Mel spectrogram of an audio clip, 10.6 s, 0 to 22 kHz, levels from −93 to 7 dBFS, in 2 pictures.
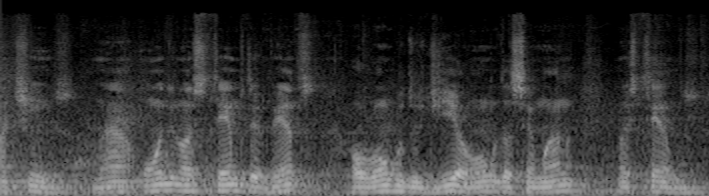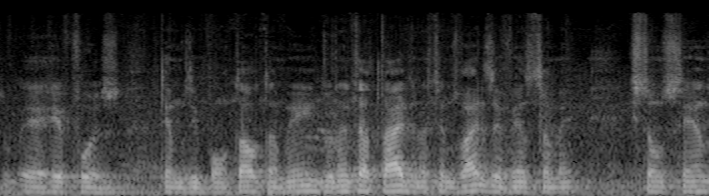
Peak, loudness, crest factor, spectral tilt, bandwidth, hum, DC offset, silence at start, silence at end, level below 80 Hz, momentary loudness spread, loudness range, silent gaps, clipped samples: -10 dBFS; -30 LUFS; 20 dB; -6.5 dB/octave; 17 kHz; none; under 0.1%; 0 s; 0 s; -48 dBFS; 9 LU; 3 LU; none; under 0.1%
